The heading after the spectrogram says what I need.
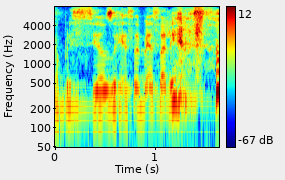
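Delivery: ordinary delivery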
